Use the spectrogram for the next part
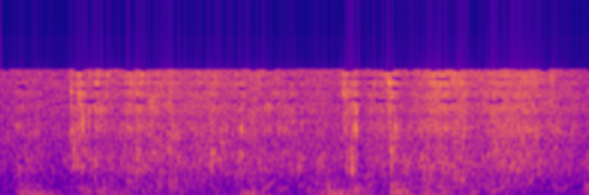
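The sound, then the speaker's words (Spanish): Water sloshes and laps steadily around a small raft waiting at the bank of a river, with soft splashes and occasional knocks against the craft, moderately loud, with no voices. “Josué los acompañó hasta la orilla del río, donde los esperaba una balsa.”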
